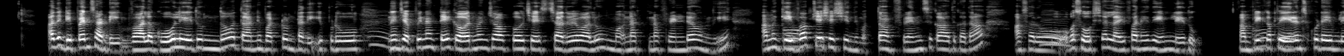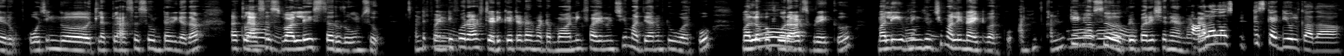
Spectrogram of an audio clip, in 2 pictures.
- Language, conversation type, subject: Telugu, podcast, విజయం మన మానసిక ఆరోగ్యంపై ఎలా ప్రభావం చూపిస్తుంది?
- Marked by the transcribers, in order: other background noise; in English: "డిపెండ్స్"; in English: "గోల్"; in English: "గవర్నమెంట్ జాబ్"; in English: "గివ్ అప్"; in English: "ఫ్రెండ్స్"; in English: "సోషల్ లైఫ్"; in English: "కంప్లీట్‌గా పేరెంట్స్"; in English: "కోచింగ్"; in English: "క్లాసెస్"; in English: "క్లాసెస్"; in English: "రూమ్స్"; in English: "ట్వెంటీ ఫోర్ అవర్స్ డెడికేటెడ్"; in English: "మార్నింగ్ ఫైవ్"; in English: "టూ"; in English: "ఫోర్ అవర్స్ బ్రేక్"; in English: "ఈవెనింగ్"; in English: "నైట్"; in English: "కంటిన్యూయస్"; in English: "స్ట్రిక్ట్ స్కెడ్యూల్"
